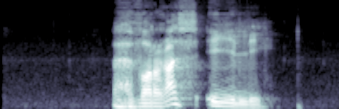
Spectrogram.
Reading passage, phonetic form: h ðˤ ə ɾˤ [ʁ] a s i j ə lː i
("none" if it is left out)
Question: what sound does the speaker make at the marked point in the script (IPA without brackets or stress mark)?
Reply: ʁ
